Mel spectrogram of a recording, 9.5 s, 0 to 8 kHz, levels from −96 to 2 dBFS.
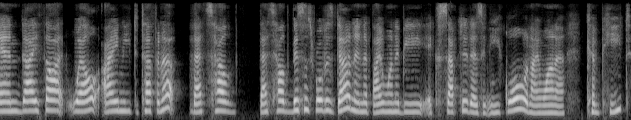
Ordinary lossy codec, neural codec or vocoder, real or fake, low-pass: AAC, 32 kbps; codec, 16 kHz, 16 kbps, FreqCodec, smaller model; fake; 7.2 kHz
